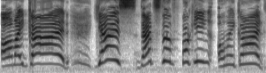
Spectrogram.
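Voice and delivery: high, loud, slow excited cry. Real, not acted. Gamer recognises the rich guy in the mural, excited. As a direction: burst out with delight.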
